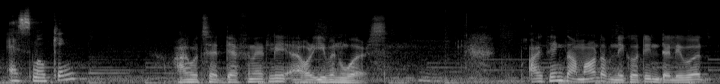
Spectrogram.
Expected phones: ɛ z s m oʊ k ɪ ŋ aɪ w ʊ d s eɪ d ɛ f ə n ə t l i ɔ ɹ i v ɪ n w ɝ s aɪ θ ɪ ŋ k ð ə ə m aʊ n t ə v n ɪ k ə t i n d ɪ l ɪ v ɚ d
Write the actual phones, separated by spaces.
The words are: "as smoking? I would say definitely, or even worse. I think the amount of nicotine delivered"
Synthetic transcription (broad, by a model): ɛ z s m oʊ k ɪ ŋ aɪ w ʊ d s eɪ d ɛ f ə n ə t l i ɔ ɹ i v ɪ n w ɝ s aɪ t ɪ ŋ k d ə ə m aʊ n t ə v n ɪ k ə t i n d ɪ l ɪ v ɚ d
